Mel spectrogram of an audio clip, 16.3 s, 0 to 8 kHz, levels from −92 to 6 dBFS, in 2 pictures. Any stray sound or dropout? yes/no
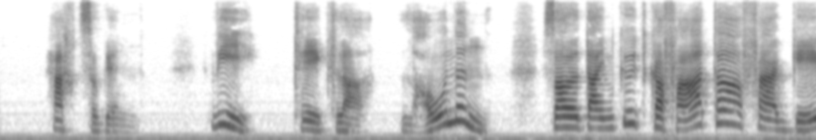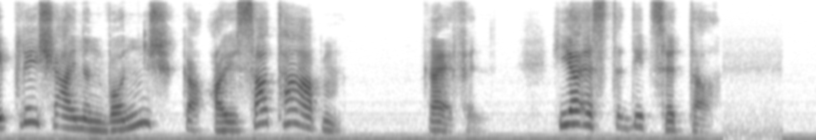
no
